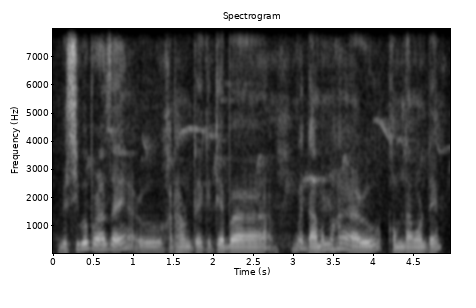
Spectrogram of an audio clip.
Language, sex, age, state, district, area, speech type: Assamese, male, 18-30, Assam, Tinsukia, urban, spontaneous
